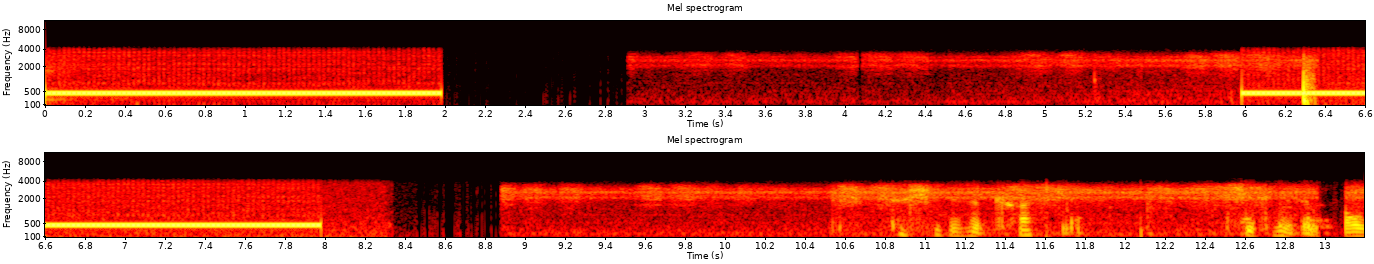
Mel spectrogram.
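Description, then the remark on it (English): A steady phone ringing tone sounds twice as a call is dialled, each a loud two-second hum separated by a long pause, with faint muffled background noise and indistinct voices in the gaps. “It doesn't work because of the um, the ringing here.”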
